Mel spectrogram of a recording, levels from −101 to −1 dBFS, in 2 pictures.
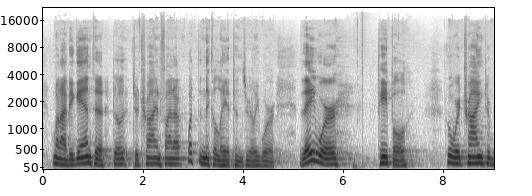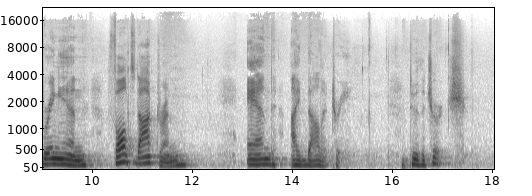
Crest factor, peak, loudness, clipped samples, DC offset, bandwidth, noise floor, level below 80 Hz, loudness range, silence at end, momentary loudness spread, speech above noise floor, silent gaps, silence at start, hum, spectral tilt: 18 dB; -8 dBFS; -26 LUFS; under 0.1%; under 0.1%; 19 kHz; -59 dBFS; -60 dBFS; 8 LU; 0.6 s; 16 LU; 34 dB; none; 0.2 s; none; -7 dB/octave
